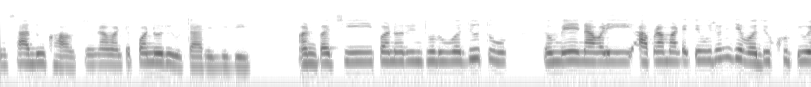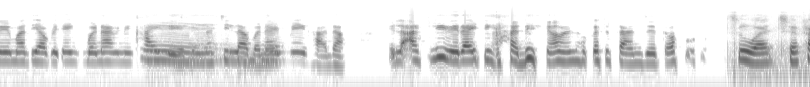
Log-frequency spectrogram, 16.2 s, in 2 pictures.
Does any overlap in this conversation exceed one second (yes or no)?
yes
